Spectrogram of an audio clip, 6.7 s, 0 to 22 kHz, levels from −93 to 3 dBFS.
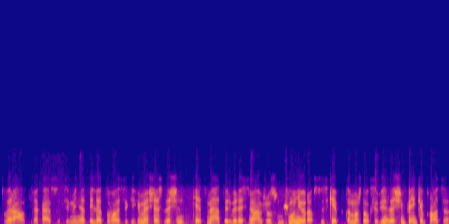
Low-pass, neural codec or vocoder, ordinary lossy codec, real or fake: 7.2 kHz; none; Opus, 24 kbps; real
